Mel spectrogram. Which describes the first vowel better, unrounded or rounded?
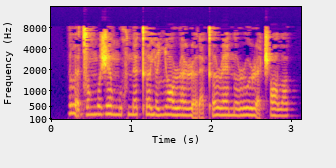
unrounded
